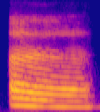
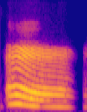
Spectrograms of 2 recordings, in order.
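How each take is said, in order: First: The vowel is said in a British way. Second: The vowel is said in an American way. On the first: "the British articulate it as uh" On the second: "The Americans articulate it as er"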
